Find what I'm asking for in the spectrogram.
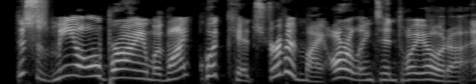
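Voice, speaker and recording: Talking at a very fast pace, a woman puts on a high-pitched character voice with very wide pitch swings. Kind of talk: broadcast announcer delivery. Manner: mocking, polished.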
